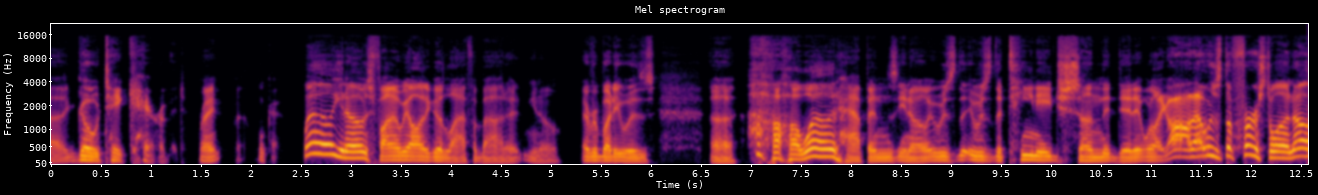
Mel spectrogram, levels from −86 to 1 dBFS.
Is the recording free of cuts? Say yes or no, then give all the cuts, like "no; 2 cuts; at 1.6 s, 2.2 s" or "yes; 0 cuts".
yes; 0 cuts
